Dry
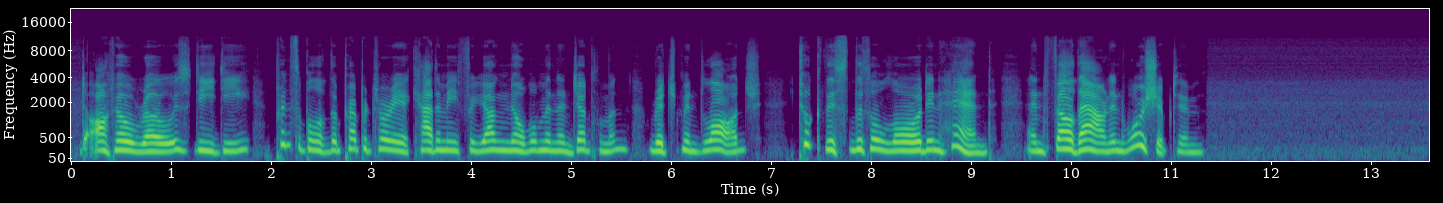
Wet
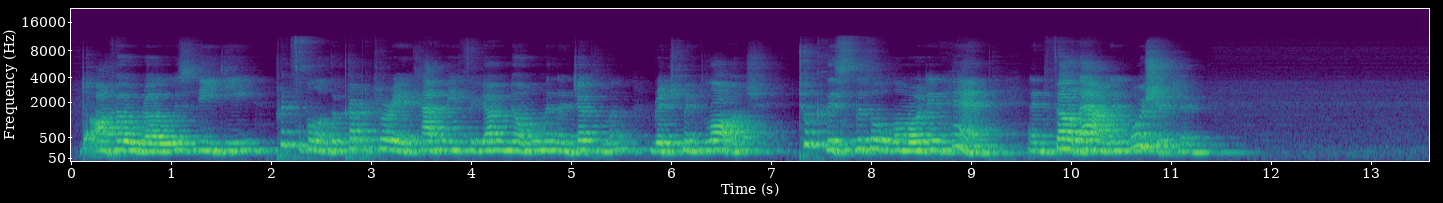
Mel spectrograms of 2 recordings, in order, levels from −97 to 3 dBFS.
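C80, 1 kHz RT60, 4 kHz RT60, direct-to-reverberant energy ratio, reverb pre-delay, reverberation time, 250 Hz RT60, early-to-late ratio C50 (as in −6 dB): 5.0 dB, 0.80 s, 0.75 s, −2.0 dB, 28 ms, 0.85 s, 1.0 s, 1.5 dB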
